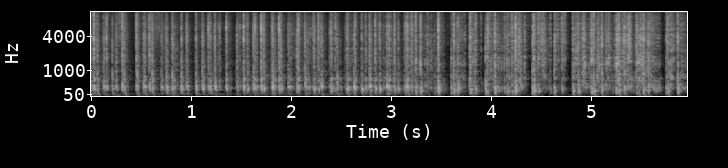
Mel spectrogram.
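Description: Fingertips and nails rapidly tap and scratch the sides of a large, hollow, empty-looking orange plastic laundry detergent bottle with a handle. The result is a dense, fast stream of short, dry, hollow knocks with a low resonant body around 210 Hz, mixed with bright scratchy rasps. Each hit dies away almost immediately.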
